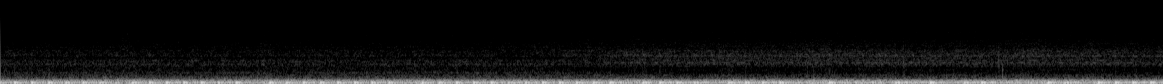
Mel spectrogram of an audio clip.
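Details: Truck with 5.4 2V V8, intermittent bank 2 misfire for three months, coil pack replaced, no codes: deep idle rumble that pulses unevenly and stumbles, shaking especially in drive. Rough idle with intermittent misfire, cause not found.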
